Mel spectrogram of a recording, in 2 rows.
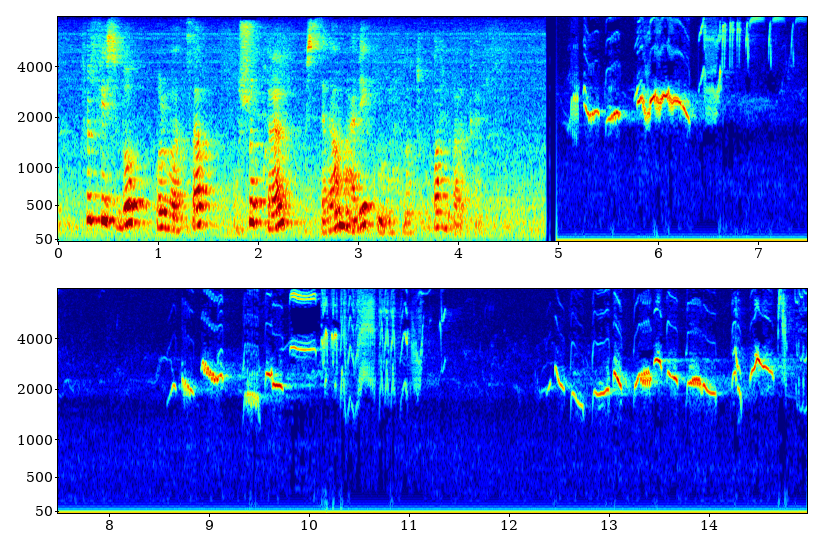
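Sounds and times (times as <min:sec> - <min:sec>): songbirds chirping and trilling: 0:05.0 - 0:14.9.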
